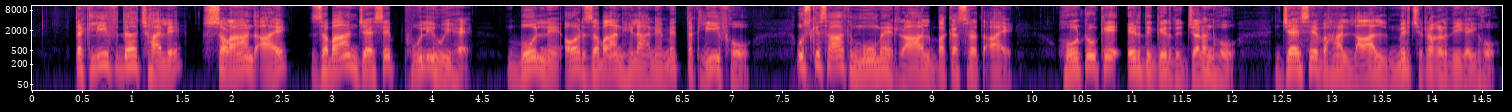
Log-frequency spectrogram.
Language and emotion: Urdu, neutral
